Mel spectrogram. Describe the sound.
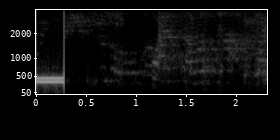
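A telephone busy tone after a dropped call: one short, steady electronic beep at the very start, then quiet, with faint talk continuing underneath.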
